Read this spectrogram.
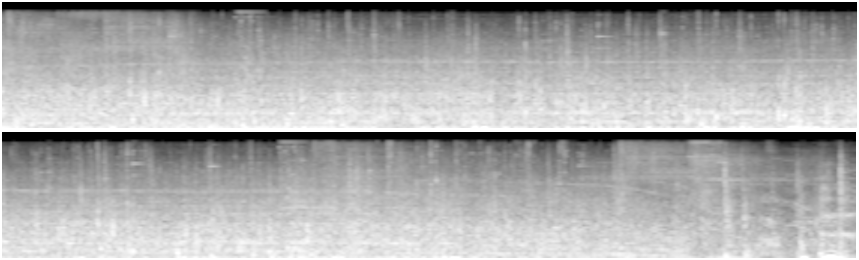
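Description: A truck engine rumbles steadily as the truck drives over rough ground.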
